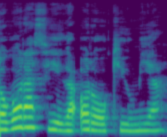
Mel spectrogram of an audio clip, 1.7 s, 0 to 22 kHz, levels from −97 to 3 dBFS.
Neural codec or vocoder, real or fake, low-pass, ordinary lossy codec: none; real; 19.8 kHz; none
